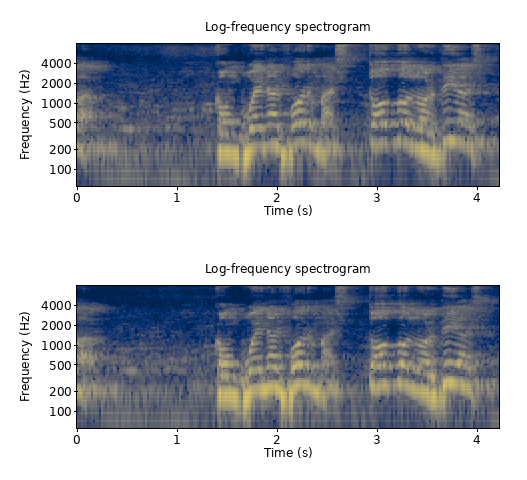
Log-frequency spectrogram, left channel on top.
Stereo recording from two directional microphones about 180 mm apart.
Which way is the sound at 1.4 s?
45° right (ahead or behind).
